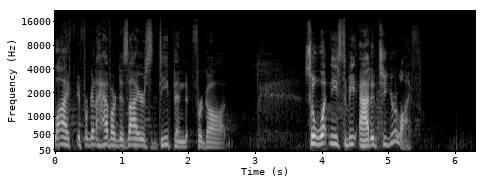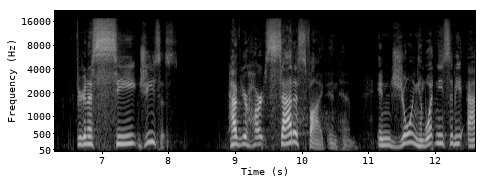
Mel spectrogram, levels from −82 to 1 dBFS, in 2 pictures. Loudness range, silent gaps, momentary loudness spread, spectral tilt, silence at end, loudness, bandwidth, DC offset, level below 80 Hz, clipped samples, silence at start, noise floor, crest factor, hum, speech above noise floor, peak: 4 LU; none; 14 LU; -3.5 dB/octave; 0 s; -27 LUFS; 17.5 kHz; under 0.1%; -74 dBFS; under 0.1%; 0 s; -74 dBFS; 24 dB; none; 46 dB; -4 dBFS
